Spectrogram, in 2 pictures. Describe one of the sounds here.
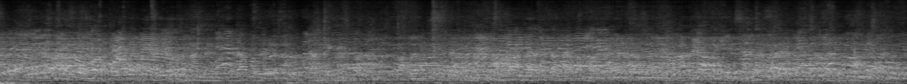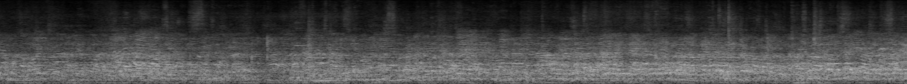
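A crowd of men chatter loudly all around.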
